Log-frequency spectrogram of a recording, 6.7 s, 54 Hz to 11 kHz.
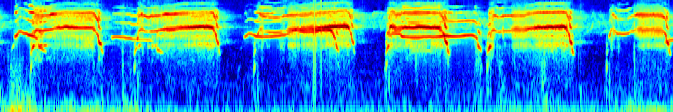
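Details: Black stork nestlings being fed at the nest, early morning, 24 June 2016, begging in a series of six harsh, grating screams about a second long, separated by brief pauses, with whistled overtones dropping at each end.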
